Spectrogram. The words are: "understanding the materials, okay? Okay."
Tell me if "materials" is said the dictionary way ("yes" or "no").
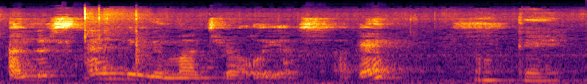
no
